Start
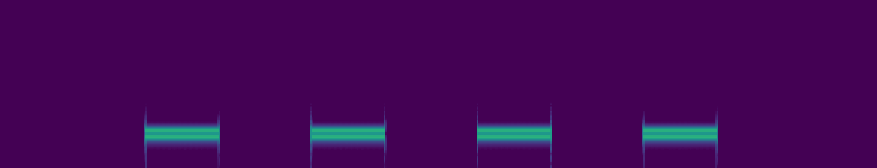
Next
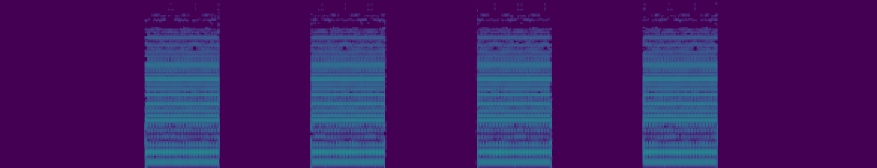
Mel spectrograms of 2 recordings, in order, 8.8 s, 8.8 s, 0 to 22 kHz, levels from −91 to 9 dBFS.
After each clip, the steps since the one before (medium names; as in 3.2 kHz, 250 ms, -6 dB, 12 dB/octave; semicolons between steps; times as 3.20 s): integer overflow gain 28 dB; spectral gate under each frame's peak -15 dB strong; trim -5.5 dB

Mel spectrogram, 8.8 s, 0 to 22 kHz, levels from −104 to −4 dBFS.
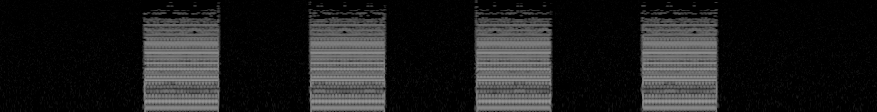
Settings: peak limiter -45.5 dBFS, peak gain reduction 11.5 dB; trim +11 dB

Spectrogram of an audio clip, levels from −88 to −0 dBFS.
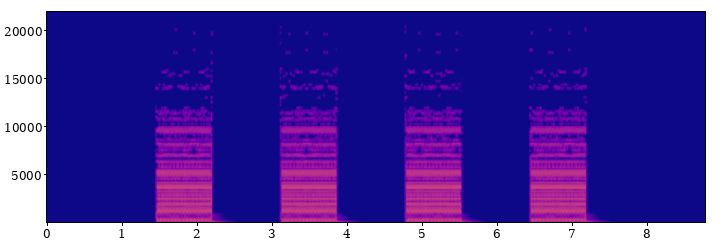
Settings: de-hum 106.5 Hz, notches 8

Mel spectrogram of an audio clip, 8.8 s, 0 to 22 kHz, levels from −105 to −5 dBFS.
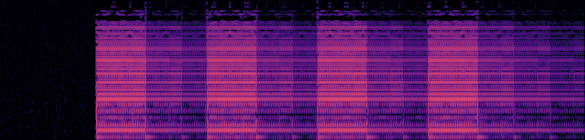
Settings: high-pass 55 Hz; feedback delay 544 ms, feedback 53%, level -12 dB; trim +1 dB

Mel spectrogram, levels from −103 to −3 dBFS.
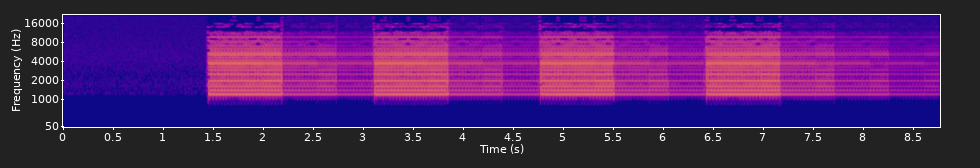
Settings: rippled Chebyshev high-pass 1.2 kHz, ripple 3 dB; trim +8.5 dB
